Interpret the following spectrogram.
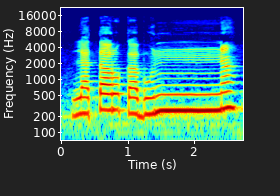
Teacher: لترکبن، را کو موٹا پڑھیں گے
